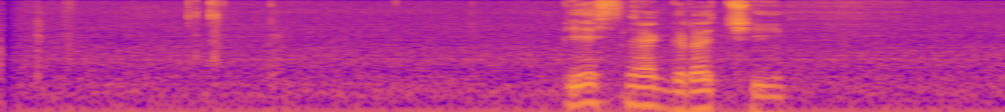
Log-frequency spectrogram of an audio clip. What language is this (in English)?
Russian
